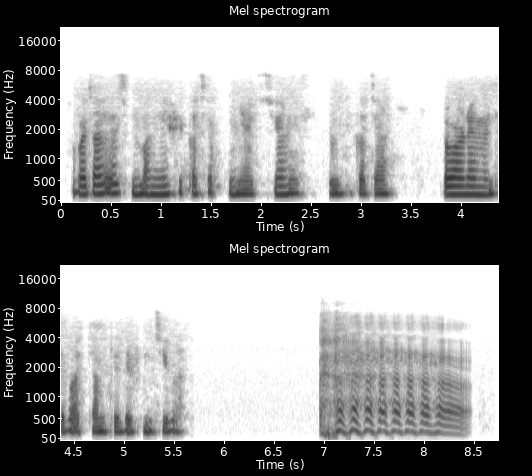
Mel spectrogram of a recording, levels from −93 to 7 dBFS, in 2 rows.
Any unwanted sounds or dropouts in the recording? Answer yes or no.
yes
